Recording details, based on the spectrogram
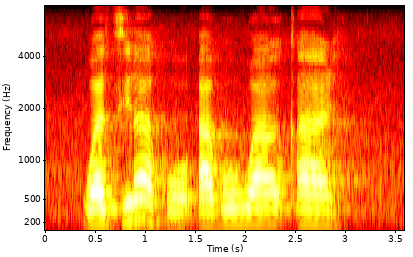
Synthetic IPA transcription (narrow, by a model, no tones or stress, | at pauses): wad͡ziɺakʼɔaβɔwakʼaːɺɛ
